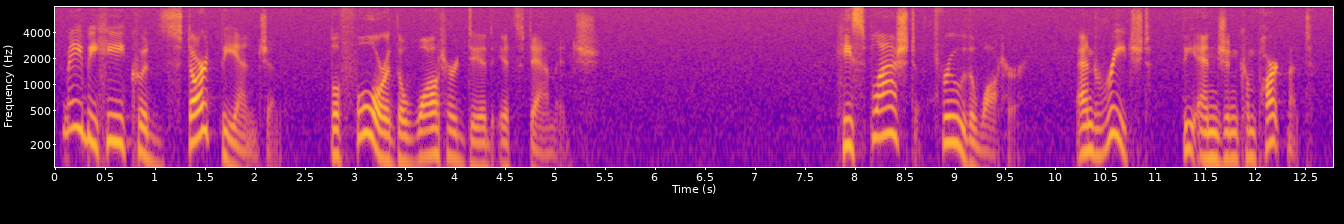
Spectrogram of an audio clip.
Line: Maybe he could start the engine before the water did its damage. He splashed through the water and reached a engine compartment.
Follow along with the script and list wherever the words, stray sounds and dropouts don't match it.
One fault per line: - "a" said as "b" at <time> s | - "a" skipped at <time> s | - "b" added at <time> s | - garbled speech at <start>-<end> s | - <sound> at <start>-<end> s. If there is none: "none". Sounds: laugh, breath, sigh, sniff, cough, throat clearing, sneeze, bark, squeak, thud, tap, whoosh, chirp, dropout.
- "a" said as "the" at 11.3 s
